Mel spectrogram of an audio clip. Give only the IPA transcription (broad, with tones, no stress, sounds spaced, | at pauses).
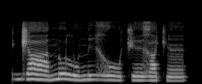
d͡ʒ aː˦˨ n o˦ l u˨ n i˧ ɣ oː˦˨ t͡ʃ eː˧ ɣ a˦ t͡ʃ ɛ̃˧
